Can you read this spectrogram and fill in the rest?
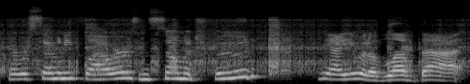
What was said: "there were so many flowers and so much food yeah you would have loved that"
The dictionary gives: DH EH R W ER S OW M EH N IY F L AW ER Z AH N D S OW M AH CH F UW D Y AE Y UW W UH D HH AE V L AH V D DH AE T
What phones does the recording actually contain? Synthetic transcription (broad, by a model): DH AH R W ER S OW M EH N IY F L AW ER Z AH N S OW M AH CH F UW D Y AE Y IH W UH D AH V L AH V D DH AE T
